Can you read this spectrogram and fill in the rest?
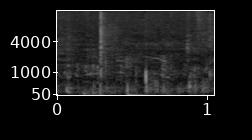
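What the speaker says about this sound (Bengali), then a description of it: "ঘোড়ার গাড়ি" A few quick, irregular hoof clops from a horse-drawn cart, soft and close, with a brief ringing knock between them, on a windy, overcast day during Cyclone Remal.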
